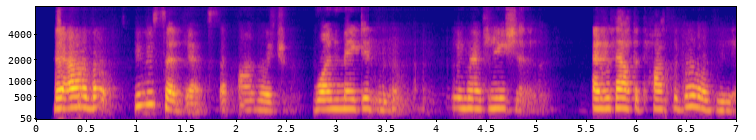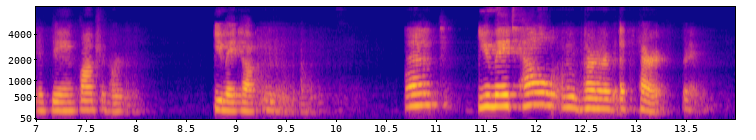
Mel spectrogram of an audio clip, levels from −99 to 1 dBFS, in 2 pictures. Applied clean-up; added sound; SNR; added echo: neural mask model DeepFilterNet 3.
